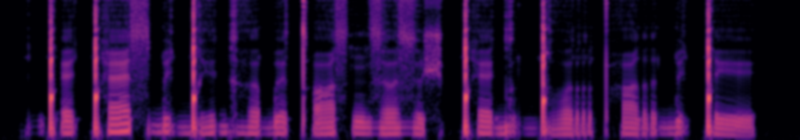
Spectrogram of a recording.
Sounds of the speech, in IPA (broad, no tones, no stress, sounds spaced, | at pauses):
ǃʼ ɛ ǃʰ æ s ɓ ɪ ɡ͡ǃ ɪ ɡʱ ʌ ɓ ə tʼ ɑ s n z ʌ z ʊ ʃ ǃʰ ɛ ɡ u ɡ͡ǃ ɔ r pʰ ɑ r ɓ ɪ ǃ ɪ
